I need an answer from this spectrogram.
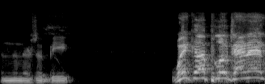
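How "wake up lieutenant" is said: shrill, very high, loud scream. Retelling the doctor waking the lieutenant: imitating the doctor screaming.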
